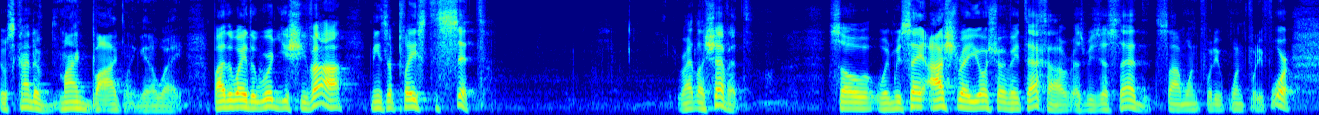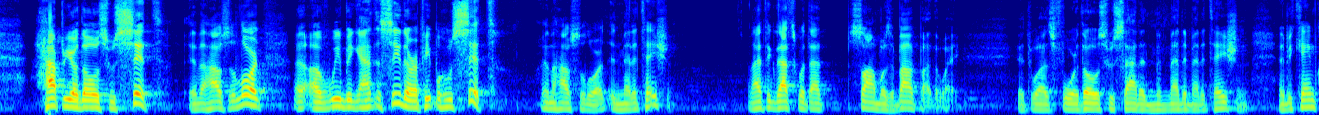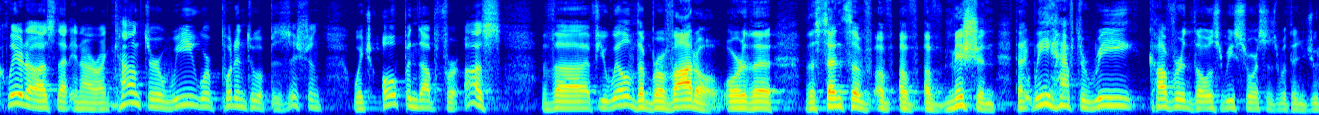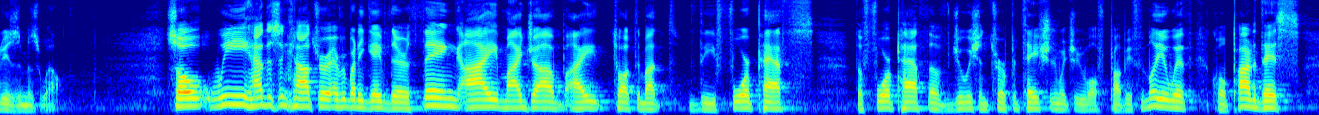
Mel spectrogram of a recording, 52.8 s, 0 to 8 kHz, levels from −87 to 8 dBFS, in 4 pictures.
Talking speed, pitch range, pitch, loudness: 180 wpm, 110-145 Hz, 125 Hz, -29 LUFS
